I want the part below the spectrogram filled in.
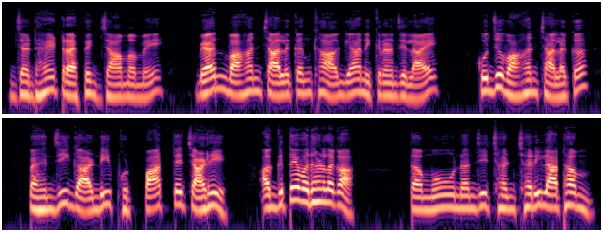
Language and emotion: Sindhi, angry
